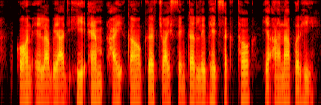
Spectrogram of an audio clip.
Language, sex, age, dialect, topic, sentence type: Chhattisgarhi, male, 18-24, Northern/Bhandar, banking, question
